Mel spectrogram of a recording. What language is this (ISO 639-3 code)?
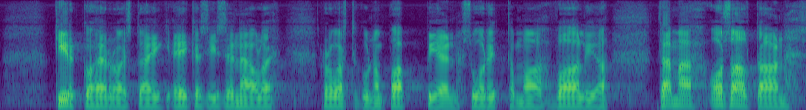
fin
